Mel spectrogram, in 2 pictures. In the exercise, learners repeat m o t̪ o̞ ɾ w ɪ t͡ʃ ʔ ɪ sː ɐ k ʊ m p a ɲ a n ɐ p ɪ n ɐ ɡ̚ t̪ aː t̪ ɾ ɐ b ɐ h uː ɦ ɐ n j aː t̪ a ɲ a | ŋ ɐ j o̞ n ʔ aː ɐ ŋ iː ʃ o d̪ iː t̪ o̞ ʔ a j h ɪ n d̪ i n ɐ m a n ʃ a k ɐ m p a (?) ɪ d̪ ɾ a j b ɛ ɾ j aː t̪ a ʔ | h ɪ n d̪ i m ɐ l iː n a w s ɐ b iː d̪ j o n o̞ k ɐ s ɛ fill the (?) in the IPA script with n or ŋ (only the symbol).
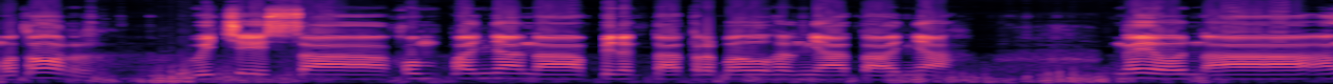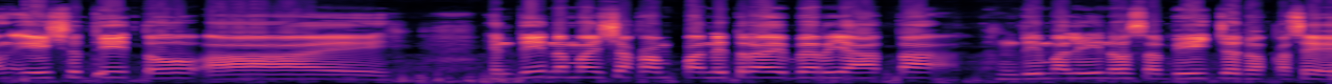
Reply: n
